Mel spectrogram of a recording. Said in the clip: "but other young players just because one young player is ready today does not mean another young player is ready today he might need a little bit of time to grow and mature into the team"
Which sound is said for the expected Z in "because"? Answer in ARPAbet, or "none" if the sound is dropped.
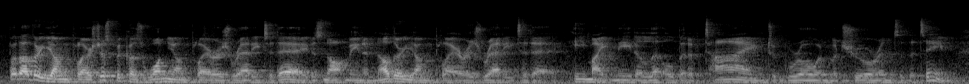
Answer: Z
